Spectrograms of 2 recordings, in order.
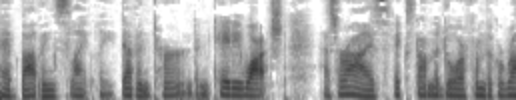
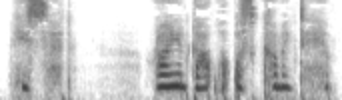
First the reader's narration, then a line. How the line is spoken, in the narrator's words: Devin whispered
